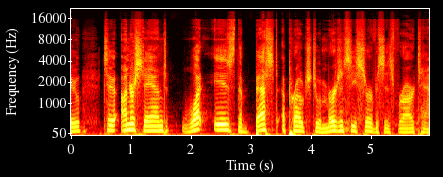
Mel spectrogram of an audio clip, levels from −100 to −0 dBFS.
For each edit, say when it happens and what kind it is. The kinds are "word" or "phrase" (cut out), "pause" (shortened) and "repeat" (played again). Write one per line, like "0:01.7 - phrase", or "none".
none

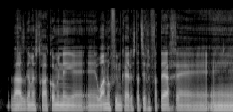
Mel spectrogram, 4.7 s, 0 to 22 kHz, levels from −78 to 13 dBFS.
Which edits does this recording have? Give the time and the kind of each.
none

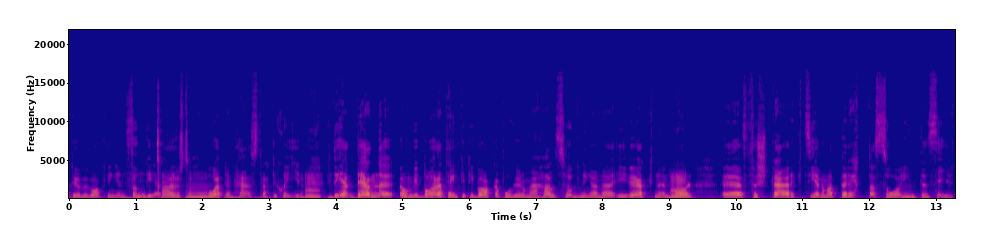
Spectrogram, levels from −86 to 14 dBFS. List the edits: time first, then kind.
0:02.3 - phrase

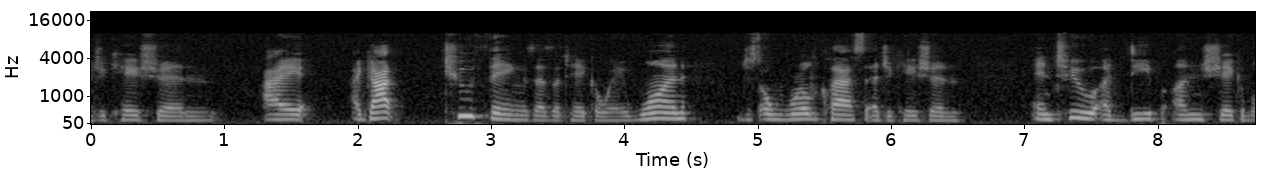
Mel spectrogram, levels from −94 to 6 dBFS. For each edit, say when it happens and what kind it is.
none

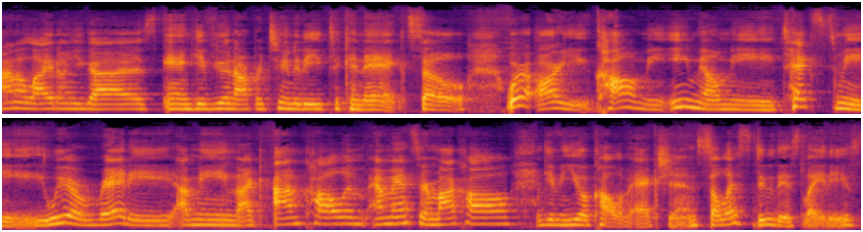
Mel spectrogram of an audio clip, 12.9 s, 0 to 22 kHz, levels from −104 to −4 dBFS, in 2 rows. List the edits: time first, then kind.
0:10.5 - phrase

